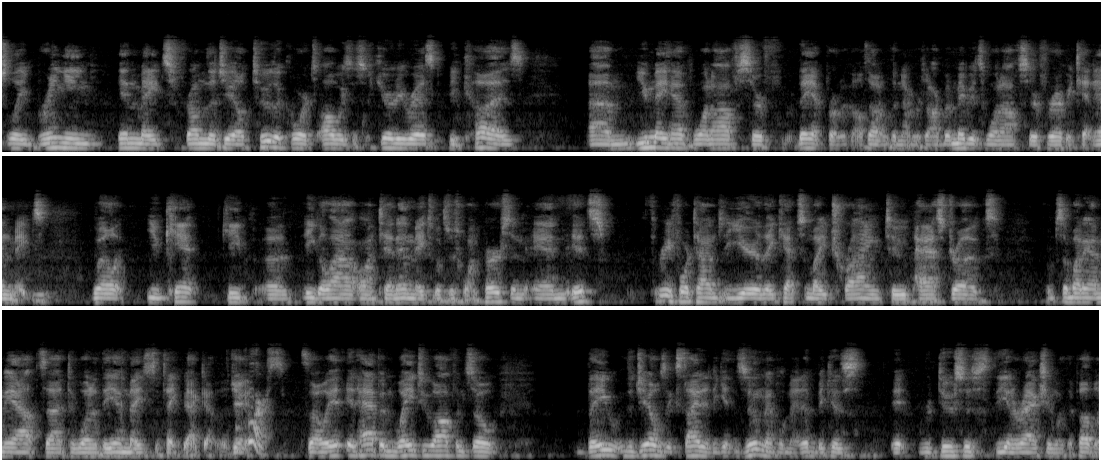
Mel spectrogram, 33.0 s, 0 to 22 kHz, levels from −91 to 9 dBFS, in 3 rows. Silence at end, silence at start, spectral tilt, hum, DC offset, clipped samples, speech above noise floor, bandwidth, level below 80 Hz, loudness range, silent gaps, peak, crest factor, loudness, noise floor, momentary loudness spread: 0 s; 0 s; -6 dB/octave; none; under 0.1%; under 0.1%; 41 dB; 8 kHz; -72 dBFS; 3 LU; none; -12 dBFS; 14 dB; -26 LUFS; -66 dBFS; 8 LU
